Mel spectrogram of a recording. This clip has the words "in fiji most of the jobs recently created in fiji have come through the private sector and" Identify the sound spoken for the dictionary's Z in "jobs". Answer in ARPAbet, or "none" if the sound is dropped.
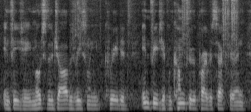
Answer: Z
